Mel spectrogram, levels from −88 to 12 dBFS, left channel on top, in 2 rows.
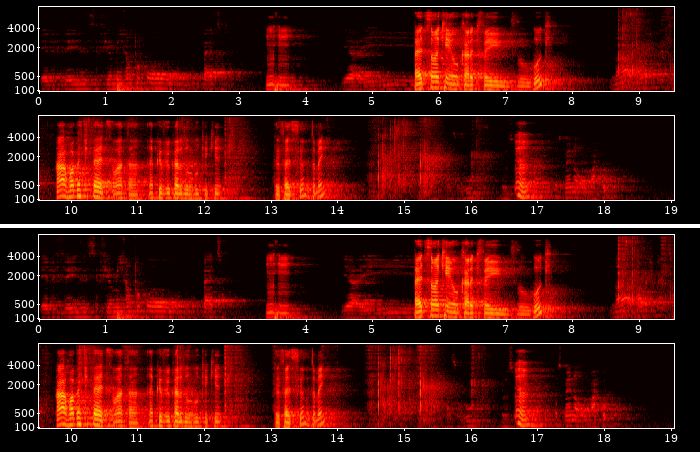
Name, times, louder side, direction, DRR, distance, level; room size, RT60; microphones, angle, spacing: voice 1, 0.0-2.8 4.5-6.0 8.5-9.6 15.3-17.0 17.2-18.0, right 2 dB, 35° right, 4 dB, 3.8 m, -53 dB
voice 2, 3.4-3.8 5.6-7.7 9.8-12.3 13.0-13.8 16.7-16.9, right 1 dB, 10° right, 8 dB, 1.2 m, -30 dB
Walk footsteps, 8.7-9.0 9.3-9.7 10.1-11.1 11.5-12.6 13.0-13.3 13.7-14.1 14.4-15.5 16.0-16.2, right 4 dB, 75° right, 6.0 m, -50 dB
29.5 x 23.5 x 8.3 m, 1.3 s
head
